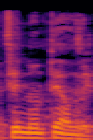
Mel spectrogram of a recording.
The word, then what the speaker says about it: Green Lanterns: Et alors je me dis prononce bien Green Lanterns avec, un, S.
